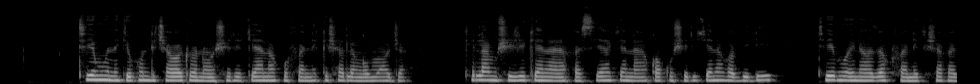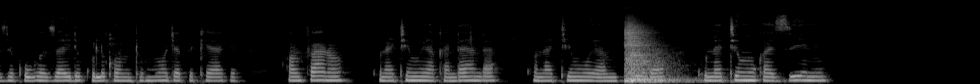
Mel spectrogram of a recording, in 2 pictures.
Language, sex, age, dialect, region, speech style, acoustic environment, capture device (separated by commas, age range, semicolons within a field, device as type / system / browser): Swahili, female, 18-24, Kenya - Mombasa, Kenya, relaxed, traffic, mobile / Linux / Chrome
